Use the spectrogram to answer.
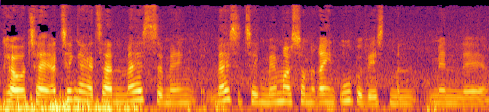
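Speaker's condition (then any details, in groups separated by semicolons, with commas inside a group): No condition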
